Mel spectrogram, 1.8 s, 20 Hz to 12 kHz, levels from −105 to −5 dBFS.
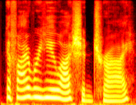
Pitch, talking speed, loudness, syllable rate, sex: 225 Hz, 230 wpm, -13 LUFS, 4.8 syllables/s, female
